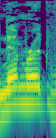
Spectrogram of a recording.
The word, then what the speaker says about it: Nimrud: Nimrud.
